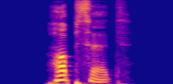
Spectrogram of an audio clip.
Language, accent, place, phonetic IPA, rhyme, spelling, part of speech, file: German, Germany, Berlin, [ˈhɔpsət], -ɔpsət, hopset, verb, De-hopset.ogg
- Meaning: second-person plural subjunctive I of hopsen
